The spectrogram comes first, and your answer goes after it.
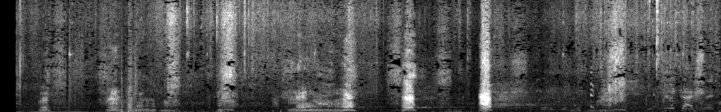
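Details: Four-year-old Staffordshire Bull Terrier playing with a five-month-old American Staffordshire Terrier: low rumbling play growls in bursts, then two sharp, loud barks near the end, with human voices talking over the romp.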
